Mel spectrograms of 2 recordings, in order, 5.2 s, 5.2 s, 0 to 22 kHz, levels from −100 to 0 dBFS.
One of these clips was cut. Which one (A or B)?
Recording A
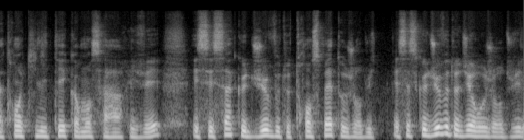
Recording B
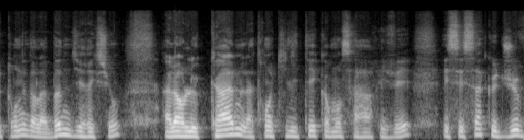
A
